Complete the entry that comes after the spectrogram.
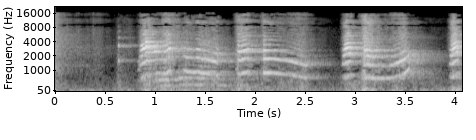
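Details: Clear-voiced pet parrot that says 'mummy papa' voices three drawn-out, speech-like phrases with bending, nasal tones, separated by short pauses, and a final clipped syllable indoors.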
